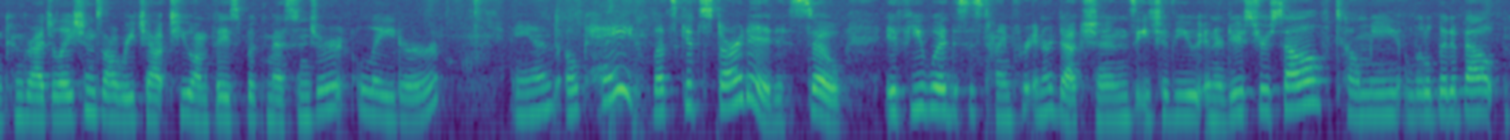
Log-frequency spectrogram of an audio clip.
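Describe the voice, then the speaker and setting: A woman's voice: medium pitch, mellow. A woman hosting a casual livestream chat from a small office, friendly and chatty with frequent ums. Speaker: host.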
